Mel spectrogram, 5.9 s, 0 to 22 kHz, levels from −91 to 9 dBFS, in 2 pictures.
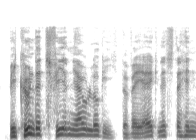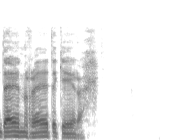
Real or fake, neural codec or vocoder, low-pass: fake; vocoder, 44.1 kHz, 128 mel bands, Pupu-Vocoder; 9.9 kHz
